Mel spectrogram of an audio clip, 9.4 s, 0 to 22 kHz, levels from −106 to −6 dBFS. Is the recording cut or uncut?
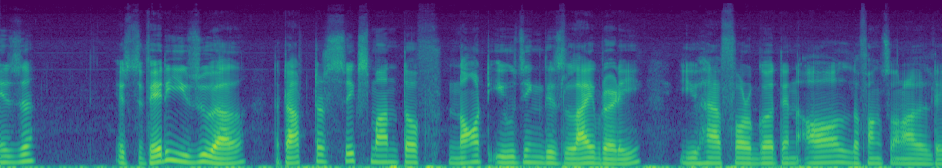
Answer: uncut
